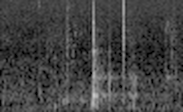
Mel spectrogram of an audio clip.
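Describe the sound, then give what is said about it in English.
Someone takes a quick drink from a water bottle, with a soft gulp and a few small wet mouth clicks and smacks. The sounds are quiet, brief and isolated, with no talking. “This is my water bottle. I use it every week. I'm going to take a drink right now because I'm getting a little parched.”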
